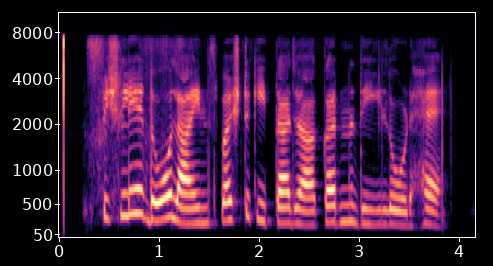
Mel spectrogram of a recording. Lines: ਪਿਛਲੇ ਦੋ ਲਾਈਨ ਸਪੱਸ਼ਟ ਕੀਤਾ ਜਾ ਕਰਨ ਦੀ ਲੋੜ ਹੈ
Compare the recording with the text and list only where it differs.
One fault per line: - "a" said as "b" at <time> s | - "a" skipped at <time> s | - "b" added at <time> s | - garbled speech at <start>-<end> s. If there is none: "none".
none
